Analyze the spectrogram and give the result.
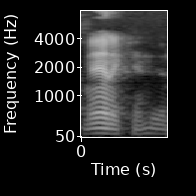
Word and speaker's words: manakin: There's a bird in the Amazon rainforest called a manakin. It's spelled differently than like a mannequin, but it's pronounced mannequin.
